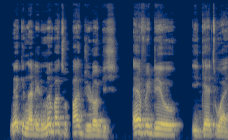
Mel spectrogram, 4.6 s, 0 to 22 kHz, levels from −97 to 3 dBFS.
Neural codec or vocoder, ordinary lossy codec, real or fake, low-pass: none; none; real; 19.8 kHz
